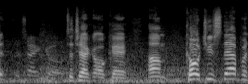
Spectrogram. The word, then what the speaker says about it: Tcheko: Tcheko, okay.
